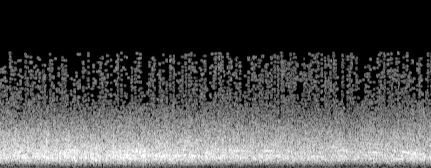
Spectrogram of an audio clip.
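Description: A dense, steady roar of a large baseball stadium crowd at Comiskey Park during a game, loud and continuous throughout with overlapping cheers and chatter blending into a constant wash of noise.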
